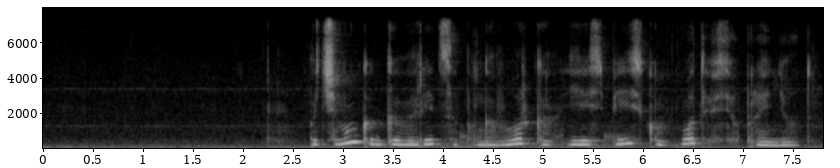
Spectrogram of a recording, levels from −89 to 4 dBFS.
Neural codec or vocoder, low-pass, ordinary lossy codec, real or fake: none; 7.2 kHz; none; real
